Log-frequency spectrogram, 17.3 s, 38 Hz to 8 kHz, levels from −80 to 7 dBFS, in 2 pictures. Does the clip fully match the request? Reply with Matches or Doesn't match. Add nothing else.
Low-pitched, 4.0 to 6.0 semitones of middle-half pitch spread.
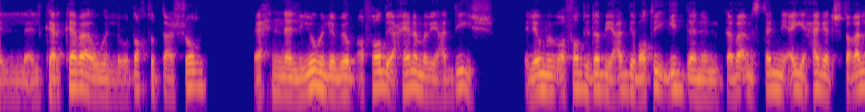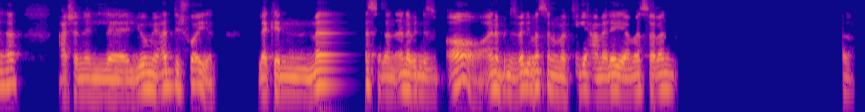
Matches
